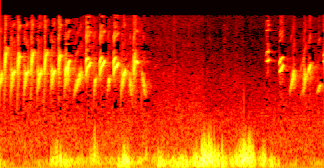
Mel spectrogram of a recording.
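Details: Goldfinch of parva stock singing outdoors: a fast string of high, tinkling twitters for over a second, a pause filled with low thumping rumble, then the twittering resumes.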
